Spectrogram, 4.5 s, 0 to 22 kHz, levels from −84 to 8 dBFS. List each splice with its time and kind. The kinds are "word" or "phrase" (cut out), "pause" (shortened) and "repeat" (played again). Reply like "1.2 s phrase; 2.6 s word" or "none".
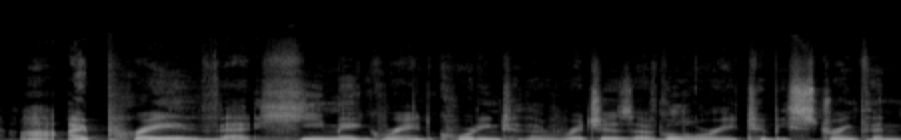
2.1 s word; 3.3 s word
